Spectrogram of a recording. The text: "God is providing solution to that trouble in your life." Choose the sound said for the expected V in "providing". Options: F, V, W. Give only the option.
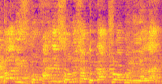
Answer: F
